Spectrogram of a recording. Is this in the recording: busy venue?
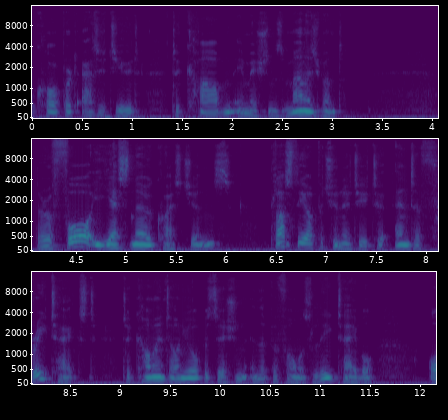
no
